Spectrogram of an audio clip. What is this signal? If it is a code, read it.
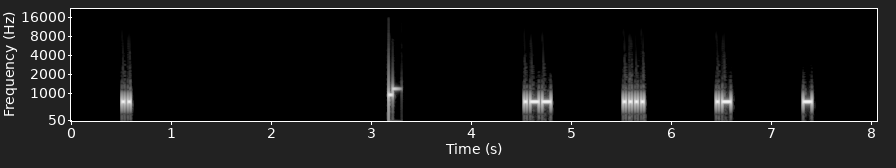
Morse code, heard as a keyed tone, about 40 wpm, spaced as for 11 wpm, 690 Hz. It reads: I WHAT
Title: 8x Character Spacing - Top 100 Words - 40wpm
